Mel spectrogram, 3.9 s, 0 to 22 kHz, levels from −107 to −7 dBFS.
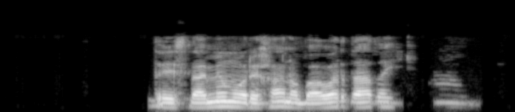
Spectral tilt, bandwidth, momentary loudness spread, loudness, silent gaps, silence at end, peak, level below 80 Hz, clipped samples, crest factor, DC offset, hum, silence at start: -7 dB/octave; 6.8 kHz; 13 LU; -20 LUFS; 3.18-3.22 s; 0.4 s; -6 dBFS; -66 dBFS; under 0.1%; 16 dB; under 0.1%; none; 1.15 s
